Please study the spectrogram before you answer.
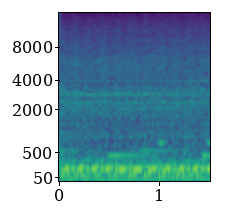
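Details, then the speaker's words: Coyote-engine vehicle in gear with very loud exhaust and check engine light on: steady low drone, fast even throb and faint whine; transmission noise, transmission pump suspected, not confirmed. "it goes backwards you hear that I think that's a transmission I think the transmission pump is"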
